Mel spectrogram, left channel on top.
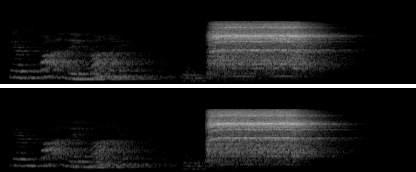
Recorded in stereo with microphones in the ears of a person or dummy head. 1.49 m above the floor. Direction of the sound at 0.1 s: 85° left.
